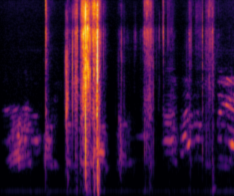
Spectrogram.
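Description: Phone handling noise: clothing and fingers rubbing and knocking against the microphone, giving several sharp crackles, the loudest about a second in. Short snatches of voice can be heard between them.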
